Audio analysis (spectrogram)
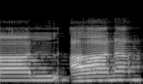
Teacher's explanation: یہ مد لازم ہے اور اس کو 6 حرکات کے برابر کھینچ کر ادا کیا جائے گا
